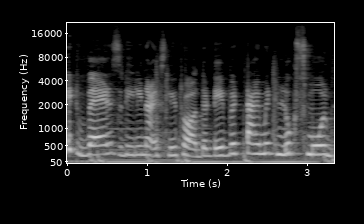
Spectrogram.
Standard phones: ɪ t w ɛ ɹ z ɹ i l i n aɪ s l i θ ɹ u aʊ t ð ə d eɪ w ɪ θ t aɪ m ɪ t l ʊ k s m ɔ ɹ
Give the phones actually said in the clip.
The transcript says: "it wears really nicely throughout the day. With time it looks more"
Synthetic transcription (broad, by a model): ɪ t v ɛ ɹ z ɹ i l i n aɪ s l i t ɹ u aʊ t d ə d eɪ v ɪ t aɪ m ɪ t l ʊ k s m ɔ ɹ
